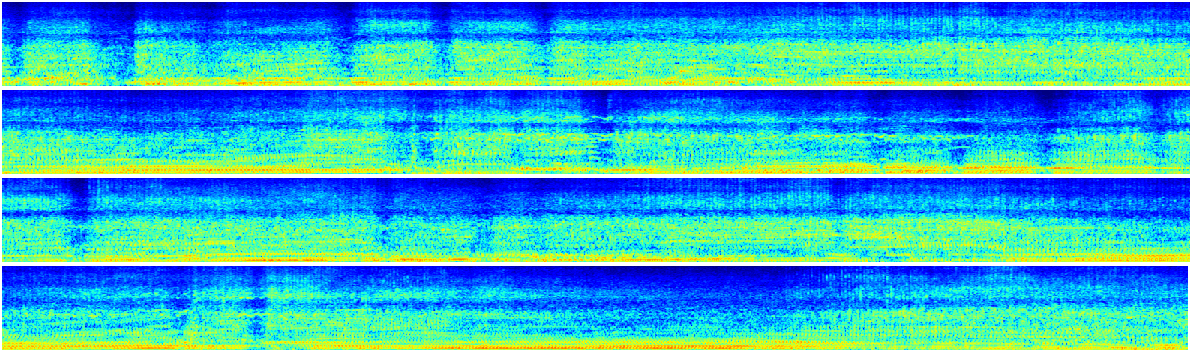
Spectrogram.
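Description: Car engine revving hard through a burnout, its pitch swinging up and down over and over, with the hiss of spinning tyres beneath.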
